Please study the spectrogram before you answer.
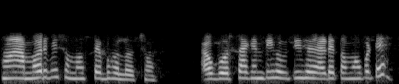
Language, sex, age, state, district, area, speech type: Odia, female, 45-60, Odisha, Sambalpur, rural, conversation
